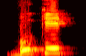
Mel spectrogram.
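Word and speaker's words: bouquet: में carrying a cassette बुकेट of flowers इसको बकेट pronounce करते हैं ठीक है ई का साउंड यहां पर आता है यह दस्ते को बोलते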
